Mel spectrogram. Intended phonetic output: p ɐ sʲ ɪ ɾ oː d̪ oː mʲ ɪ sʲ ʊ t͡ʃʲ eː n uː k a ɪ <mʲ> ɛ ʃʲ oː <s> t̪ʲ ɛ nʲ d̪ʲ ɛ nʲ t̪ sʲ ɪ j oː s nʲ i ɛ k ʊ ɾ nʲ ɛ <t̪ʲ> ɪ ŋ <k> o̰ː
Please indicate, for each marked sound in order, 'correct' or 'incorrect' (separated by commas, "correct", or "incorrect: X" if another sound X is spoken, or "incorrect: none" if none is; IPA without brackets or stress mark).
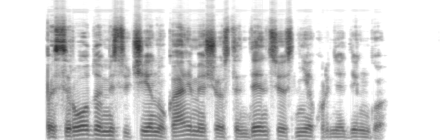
correct, correct, incorrect: d̪ʲ, incorrect: ɡ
